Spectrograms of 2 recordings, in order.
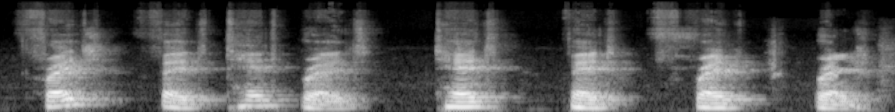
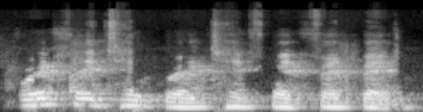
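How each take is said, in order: First: It is said slowly. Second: It is said very quickly.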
